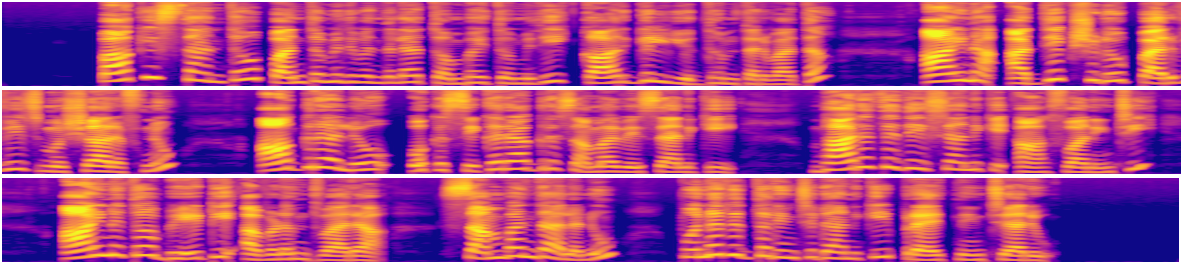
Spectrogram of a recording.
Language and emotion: Telugu, neutral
